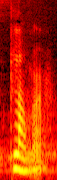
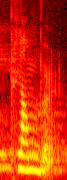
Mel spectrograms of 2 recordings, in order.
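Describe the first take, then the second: First: No b sound is pronounced after the m. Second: A b sound is pronounced after the m. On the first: The speaker calls it right. "the B is silent" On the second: The speaker calls it wrong. "I don't say plumber"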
